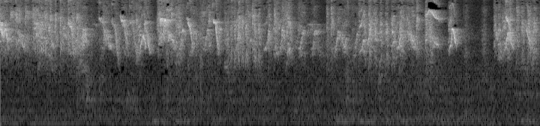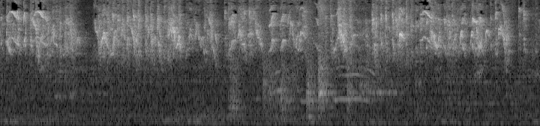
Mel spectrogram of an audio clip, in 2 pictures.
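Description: A flock of house sparrows chirping, many birds calling over one another in a dense, continuous chatter, with a couple of brief lulls.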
